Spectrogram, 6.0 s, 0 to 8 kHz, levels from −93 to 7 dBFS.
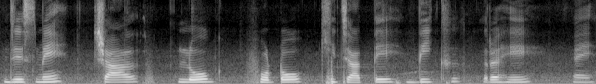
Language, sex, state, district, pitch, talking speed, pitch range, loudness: Hindi, female, Chhattisgarh, Raipur, 235 Hz, 80 wpm, 225-245 Hz, -16 LUFS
